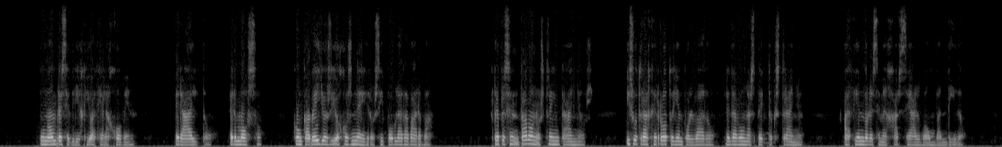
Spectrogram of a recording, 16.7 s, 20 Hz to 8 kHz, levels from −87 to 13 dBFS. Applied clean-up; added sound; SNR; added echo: none; none; none; none.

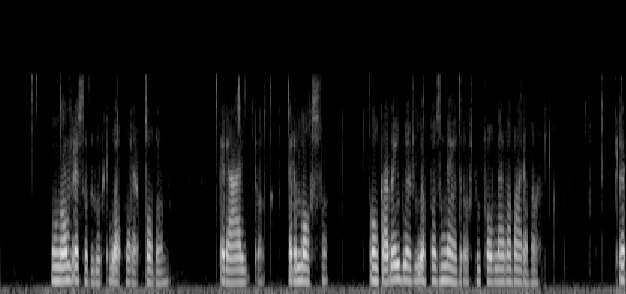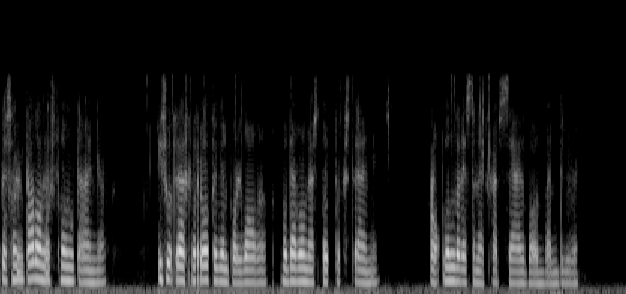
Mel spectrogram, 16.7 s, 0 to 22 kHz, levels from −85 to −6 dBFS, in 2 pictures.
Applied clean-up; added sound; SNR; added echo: neural diffusion model UNIVERSE++.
